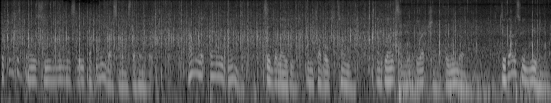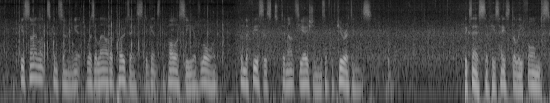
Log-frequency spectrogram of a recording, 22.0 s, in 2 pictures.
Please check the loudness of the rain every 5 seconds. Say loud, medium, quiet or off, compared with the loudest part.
loud, loud, medium, medium, medium.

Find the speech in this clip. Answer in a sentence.
The speech can be heard from 0.0 to 9.4 s, from 10.0 to 18.5 s and from 20.3 to 21.9 s.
